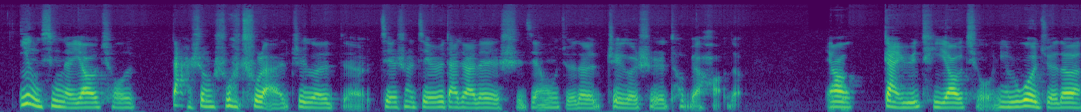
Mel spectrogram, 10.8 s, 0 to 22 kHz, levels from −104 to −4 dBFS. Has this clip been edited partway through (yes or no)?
no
